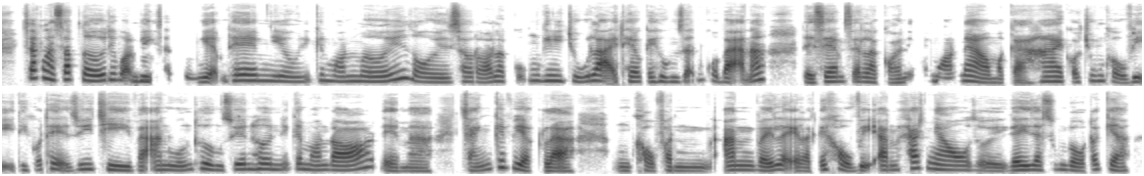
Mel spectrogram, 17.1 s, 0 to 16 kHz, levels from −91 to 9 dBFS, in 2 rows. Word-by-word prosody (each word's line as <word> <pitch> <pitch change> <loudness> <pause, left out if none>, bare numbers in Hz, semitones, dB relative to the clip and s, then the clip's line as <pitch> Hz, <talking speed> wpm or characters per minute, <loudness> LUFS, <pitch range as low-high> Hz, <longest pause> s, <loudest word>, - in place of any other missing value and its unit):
Chắc 350 0 +4
là 325 - +6
sắp 295 +2 +5
tới 245 -3 +4
thì 280 - -3
bọn - - +2
mình 220 - +2
sẽ - - -11
thử 385 - -9
nghiệm 390 - +1
thêm 250 0 +1
nhiều 220 -3 -3
những - - -12
cái 250 0 -8
món 220 -1 -5
mới 220 +10 0
rồi 185 -3 -3
sau 205 +1 +1
đó 180 -2 -2
là 220 +2 -1
cũng 245 - -10
ghi 240 0 -2
chú 215 -1 -3
lại 245 - +6
theo 210 -1 +1
cái 195 -1 -6
hướng 200 -2 -4
dẫn - - -2
của 230 -5 -7
bạn - - +5
á, 265 +4 +5 0.3
để 165 - -1
xem 205 +5 +2
xem 205 - -2
là 185 - +1
có 160 - -8
những 170 +3 -8
món 185 -4 -3
nào 215 -7 +4
mà 165 -1 -5
cả - - 0
hai 210 0 +2
có - - -6
chung 235 -1 -5
khẩu 160 - -4
vị 195 - -1
thì 190 - -10
có 190 +3 -9
thể 235 -2 -1
duy 220 +1 -2
trì 185 -5 +1
và - - -1
ăn 195 - 0
uống 180 +2 -4
thường 220 -5 -1
xuyên 220 +5 +1
hơn 225 -1 -1
những - - -10
cái 230 - -3
món 195 -2 -3
đó 195 +9 +4
để - - -2
mà 145 -1 -4 0.2
tránh 180 +6 -3
cái 300 +3 -1
việc 175 -10 +2
là, 150 - +6 0.3
ừm, 160 -1 -9
khẩu - - -2
phần 155 -3 -4
ăn 190 0 +3
với 165 -2 +3
lại 210 - +3
là - - -1
cái 200 - 0
khẩu - - +1
vị 355 - +2
ăn 190 - +3
khác 260 +6 +2
nhau 195 -5 +2
rồi 145 -1 -4
gây 185 +1 +4
ra 195 - +1
xung 205 +2 -4
đột 175 -3 0
đó 205 - -1
kìa. 180 -4 0
210 Hz, 305 wpm, -23 LUFS, 185-235 Hz, 0.3 s, là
